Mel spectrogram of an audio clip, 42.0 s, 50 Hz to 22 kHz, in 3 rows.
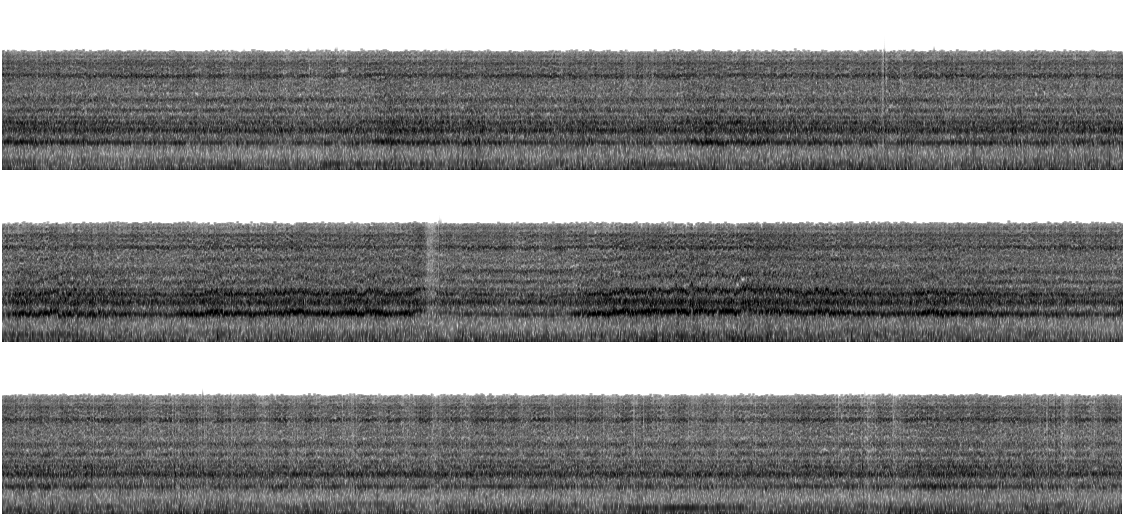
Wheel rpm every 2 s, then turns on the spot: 160, 160, 160, 160, 160, 160, 160, 170, 160, 170, 160, 160, 160, 160, 160, 160, 160, 160, 160, 160, 160.
none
